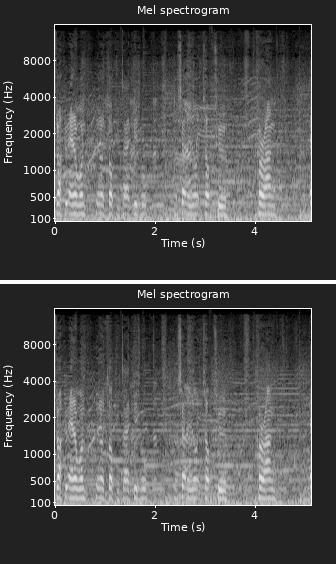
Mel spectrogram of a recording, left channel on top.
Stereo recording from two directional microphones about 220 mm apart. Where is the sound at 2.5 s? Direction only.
10° right (ahead or behind).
